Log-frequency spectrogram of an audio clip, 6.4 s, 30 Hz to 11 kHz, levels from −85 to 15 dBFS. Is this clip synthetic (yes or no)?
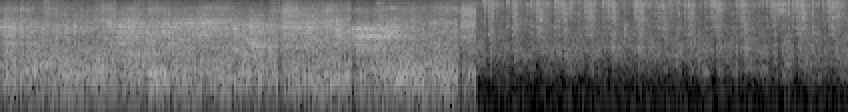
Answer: no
